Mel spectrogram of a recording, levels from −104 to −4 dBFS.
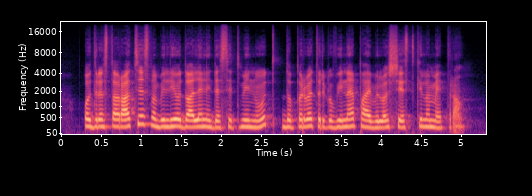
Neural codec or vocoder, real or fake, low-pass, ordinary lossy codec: autoencoder, 48 kHz, 32 numbers a frame, DAC-VAE, trained on Japanese speech; fake; 19.8 kHz; none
